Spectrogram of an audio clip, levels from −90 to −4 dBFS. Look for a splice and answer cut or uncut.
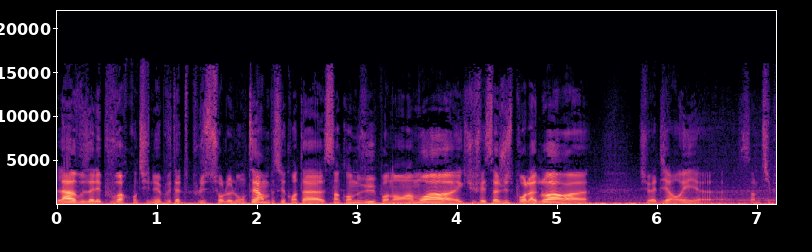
uncut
